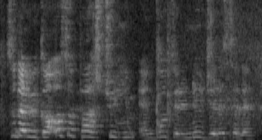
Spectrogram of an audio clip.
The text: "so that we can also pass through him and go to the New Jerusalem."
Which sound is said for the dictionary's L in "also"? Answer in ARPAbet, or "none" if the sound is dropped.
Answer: L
